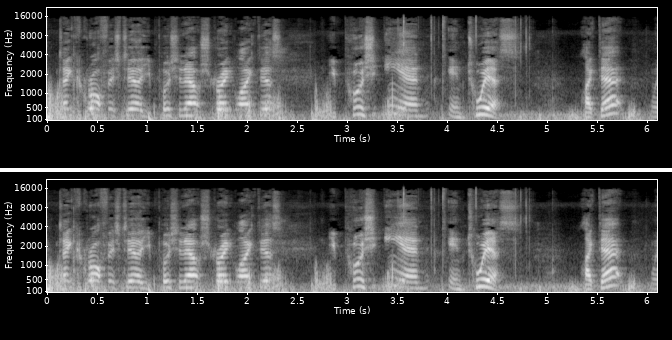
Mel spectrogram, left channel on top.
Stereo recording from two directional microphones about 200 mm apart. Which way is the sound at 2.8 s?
5° left (ahead or behind).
